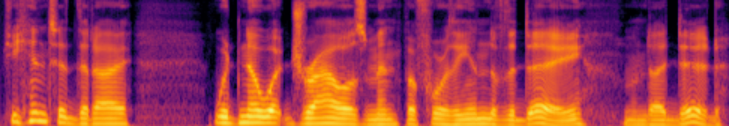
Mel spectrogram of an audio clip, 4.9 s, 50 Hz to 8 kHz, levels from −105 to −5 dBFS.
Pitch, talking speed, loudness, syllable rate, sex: 120 Hz, 220 wpm, -18 LUFS, 5.2 syllables/s, male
